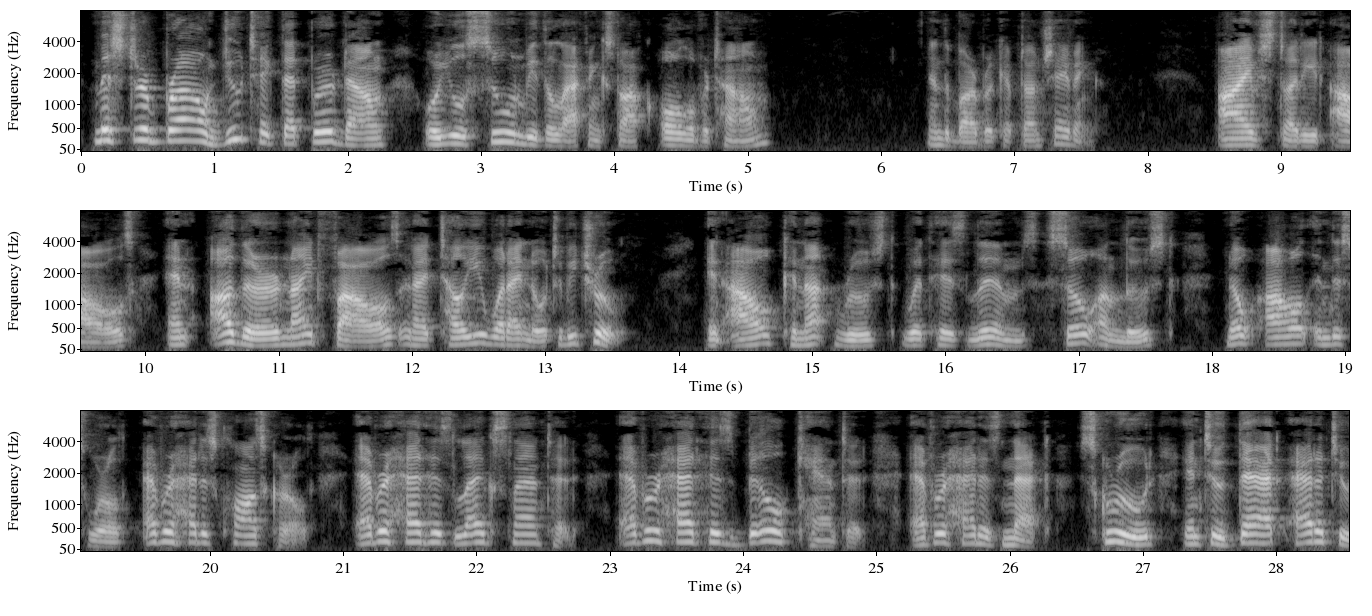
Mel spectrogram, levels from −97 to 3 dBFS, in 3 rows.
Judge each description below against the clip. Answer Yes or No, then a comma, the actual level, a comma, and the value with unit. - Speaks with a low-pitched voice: No, medium, 160 Hz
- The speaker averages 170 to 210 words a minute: No, average, 160 wpm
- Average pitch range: No, wide, 6.3 semitones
